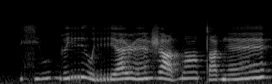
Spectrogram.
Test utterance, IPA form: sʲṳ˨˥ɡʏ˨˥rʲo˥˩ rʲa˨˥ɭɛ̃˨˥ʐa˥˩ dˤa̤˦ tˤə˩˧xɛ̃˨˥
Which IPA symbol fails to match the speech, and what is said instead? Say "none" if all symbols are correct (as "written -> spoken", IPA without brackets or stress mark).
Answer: x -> ɡ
